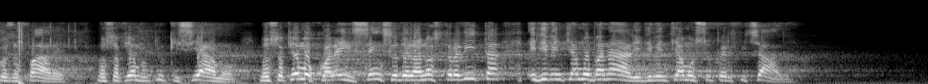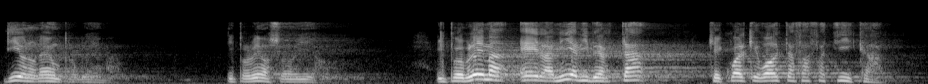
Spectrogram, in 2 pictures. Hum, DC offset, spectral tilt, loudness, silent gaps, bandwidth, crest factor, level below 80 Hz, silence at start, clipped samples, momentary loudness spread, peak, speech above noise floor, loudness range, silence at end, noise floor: none; under 0.1%; -4.5 dB/octave; -11 LUFS; none; 7.6 kHz; 12 dB; -40 dBFS; 0 s; under 0.1%; 17 LU; 0 dBFS; 41 dB; 12 LU; 0.45 s; -52 dBFS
